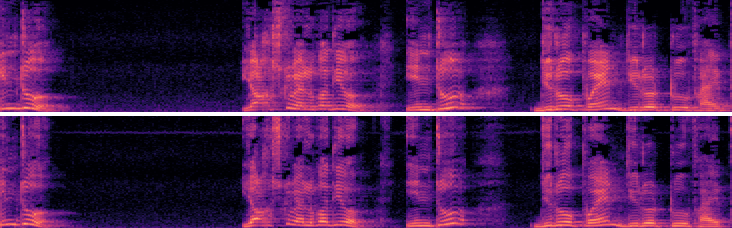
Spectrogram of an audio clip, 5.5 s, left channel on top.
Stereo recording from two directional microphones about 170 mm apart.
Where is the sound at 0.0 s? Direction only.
40° right (ahead or behind).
